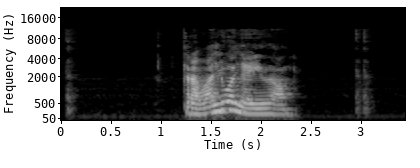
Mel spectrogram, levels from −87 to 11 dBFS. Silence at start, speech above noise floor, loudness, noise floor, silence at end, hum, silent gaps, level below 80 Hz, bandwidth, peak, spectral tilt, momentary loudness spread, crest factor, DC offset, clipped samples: 1.25 s; 55 dB; -20 LUFS; -75 dBFS; 1.15 s; none; none; -66 dBFS; 11.5 kHz; -4 dBFS; -5.5 dB/octave; 10 LU; 20 dB; under 0.1%; under 0.1%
